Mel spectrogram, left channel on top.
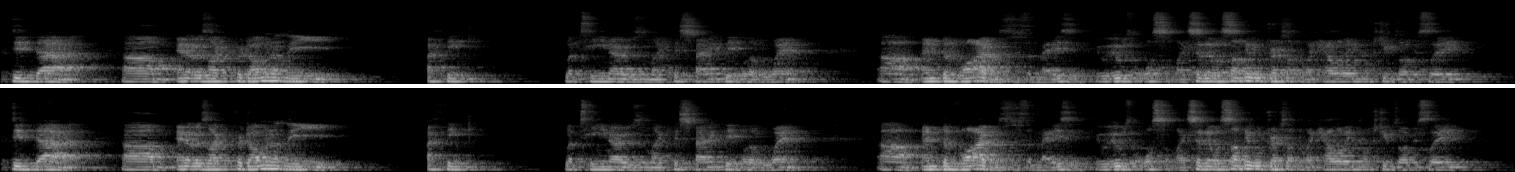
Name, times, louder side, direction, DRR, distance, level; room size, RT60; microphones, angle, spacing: voice 1, 0.1-0.8 1.2-3.3 4.3-4.7 5.7-8.0 8.8-14.6, right 2 dB, 25° right, -3 dB, 0.9 m, -28 dB
10.5 x 3.8 x 6.4 m, 1.0 s
head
